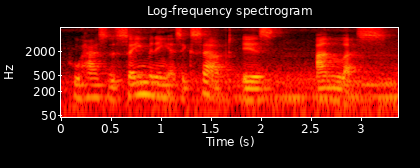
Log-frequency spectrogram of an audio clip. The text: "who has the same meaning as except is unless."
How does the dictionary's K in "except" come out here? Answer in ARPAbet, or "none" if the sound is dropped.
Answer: K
